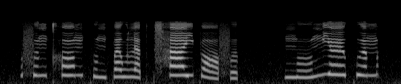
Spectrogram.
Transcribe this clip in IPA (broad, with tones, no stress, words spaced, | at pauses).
fʊ˥ŋkʰɔː˥m kʷɪ˨ŋpɐ˧wlɐ˨˥k̚ t͡sʰaː˥jpɔː˨˩ fʊ˨k̚ | ŋuː˨˥ŋjœː˥kʷɐ˥m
